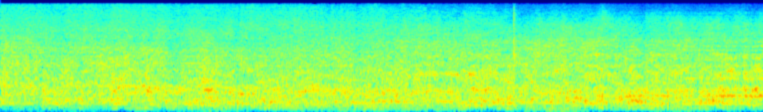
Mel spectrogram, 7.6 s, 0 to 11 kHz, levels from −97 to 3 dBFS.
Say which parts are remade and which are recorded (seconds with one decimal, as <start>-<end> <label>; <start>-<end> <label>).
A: 0.0-2.7 remade; 2.7-4.6 recorded; 4.6-7.6 remade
